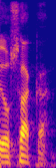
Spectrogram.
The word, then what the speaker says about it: Osaka: Alguna vez estuve por allí y aprendí de un japonés a pronunciar el nombre de la ciudad, que está acentuada como una palabra esdrújula en castellano.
